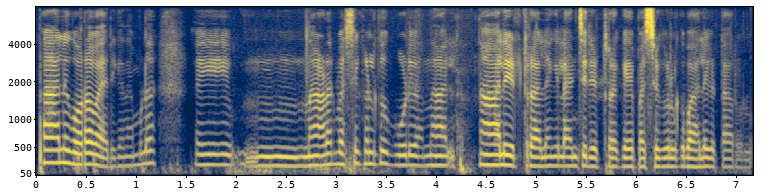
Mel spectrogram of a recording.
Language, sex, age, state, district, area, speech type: Malayalam, female, 30-45, Kerala, Alappuzha, rural, spontaneous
